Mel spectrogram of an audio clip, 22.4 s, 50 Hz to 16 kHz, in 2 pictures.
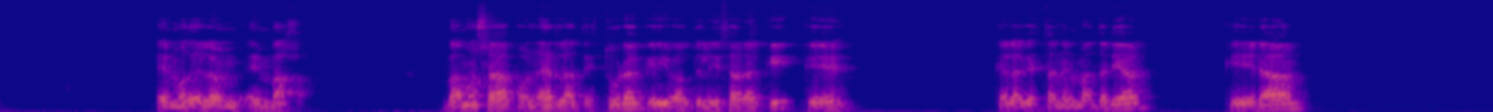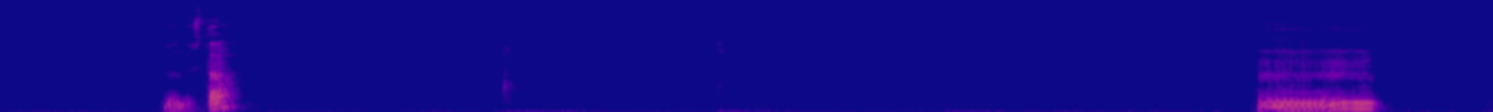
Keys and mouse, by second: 4.1-22.4 drag.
